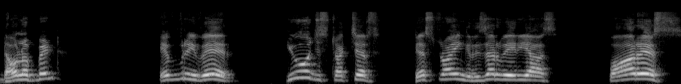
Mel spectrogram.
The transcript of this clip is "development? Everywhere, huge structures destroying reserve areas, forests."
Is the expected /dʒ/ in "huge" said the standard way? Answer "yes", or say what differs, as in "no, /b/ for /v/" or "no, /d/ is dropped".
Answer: yes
